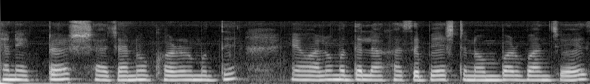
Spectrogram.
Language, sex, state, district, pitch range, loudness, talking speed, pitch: Bengali, female, Assam, Hailakandi, 205-215 Hz, -14 LUFS, 130 wpm, 210 Hz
